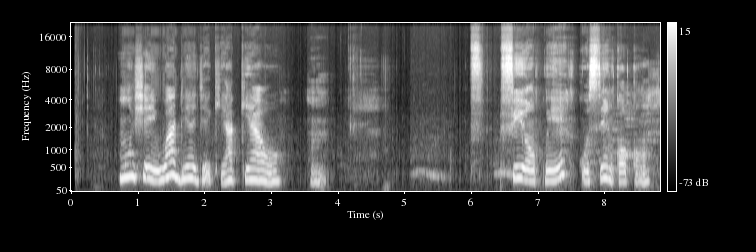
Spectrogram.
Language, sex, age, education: Yoruba, female, 30-45, tertiary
